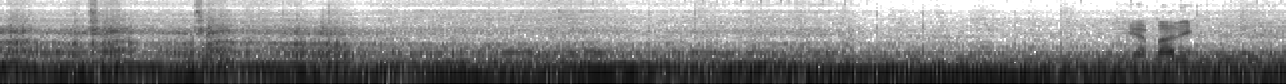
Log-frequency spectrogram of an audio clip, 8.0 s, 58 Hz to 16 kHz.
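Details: 1999 Dodge Ram 1500 just after installing a cheap Amazon radiator, smoking a little. Steady low rumble with a couple of gentle revs that settle back cleanly, no knocks or ticks: normal running and light revving.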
